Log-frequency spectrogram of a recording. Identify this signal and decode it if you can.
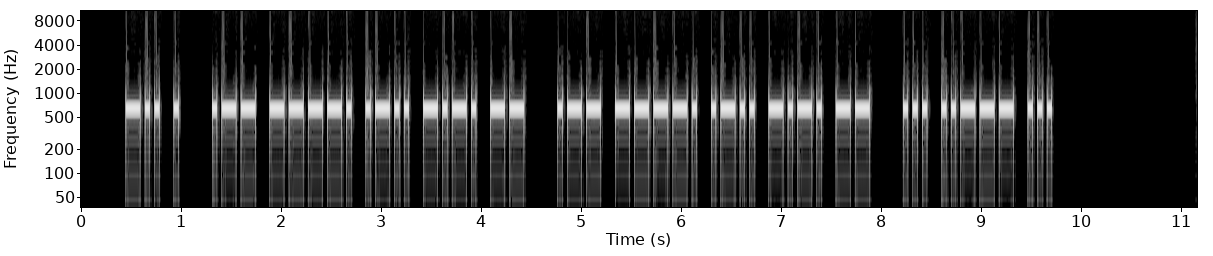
Morse code, heard as a keyed tone, about 24 wpm, 650 Hz. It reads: DE W9LCM W9LCM S2S
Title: SOTA QSO Practice 25wpm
